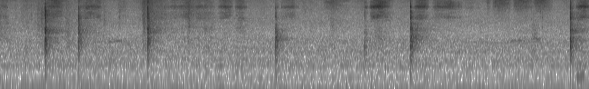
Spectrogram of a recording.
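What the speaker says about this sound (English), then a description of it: "let us write it down." Chalk or pen writing out an equation during a physics lecture, a few sparse taps and short strokes over a steady low hum, close and fairly quiet, with no talking.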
